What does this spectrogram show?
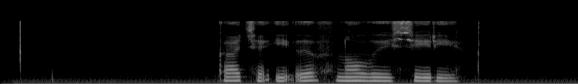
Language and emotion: Russian, neutral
